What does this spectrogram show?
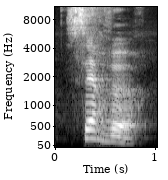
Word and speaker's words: serveur: Faz a boca do O aberto e fala E.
